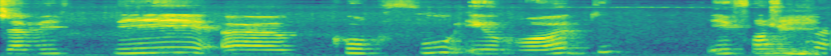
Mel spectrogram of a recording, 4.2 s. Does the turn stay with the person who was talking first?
Yes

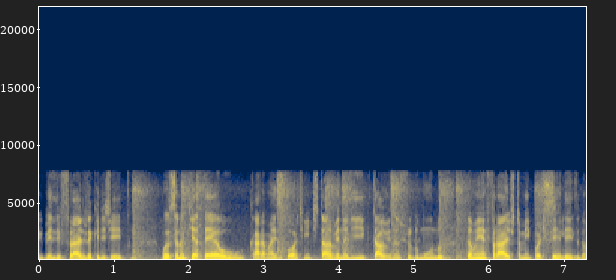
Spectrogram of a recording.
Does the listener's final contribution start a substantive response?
Yes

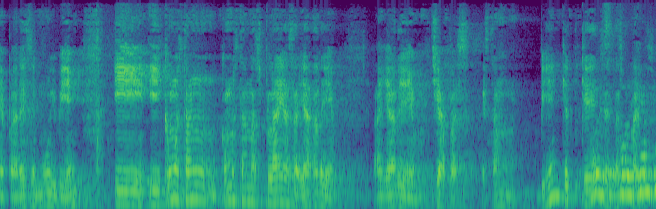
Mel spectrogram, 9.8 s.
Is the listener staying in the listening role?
No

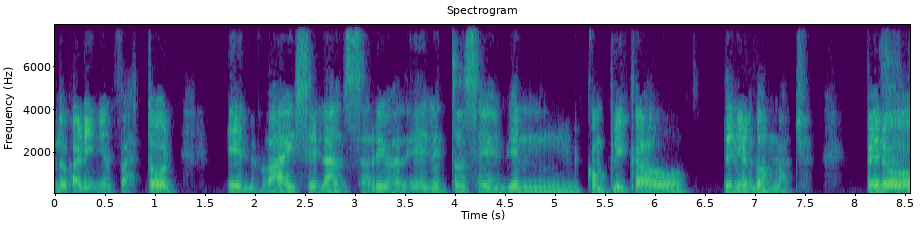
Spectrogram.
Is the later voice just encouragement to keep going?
Yes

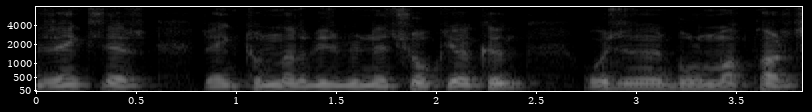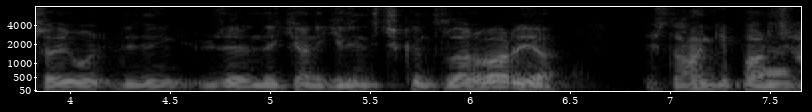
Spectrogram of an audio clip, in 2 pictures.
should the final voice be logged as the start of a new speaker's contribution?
No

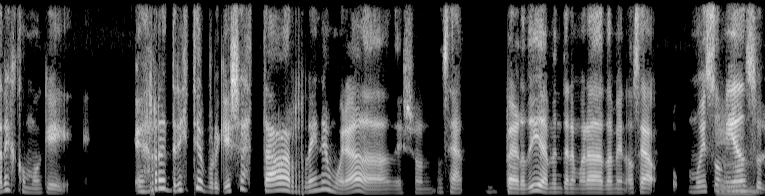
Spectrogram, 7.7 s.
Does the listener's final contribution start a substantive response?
No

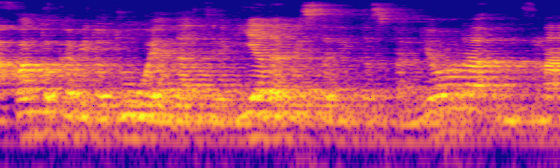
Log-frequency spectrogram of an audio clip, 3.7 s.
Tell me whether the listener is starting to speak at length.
No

